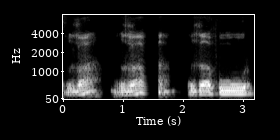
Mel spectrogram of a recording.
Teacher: huruf ghain, di sini makhrajnya sama dengan huruf kha, tenggorokan bagian atas, gha, ghafur, dan juga memiliki sifat al-isti'la, tebal.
